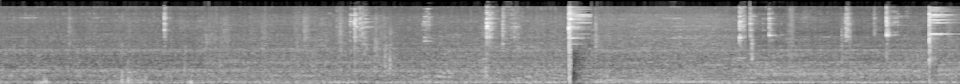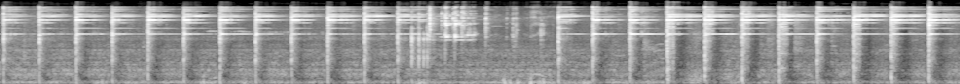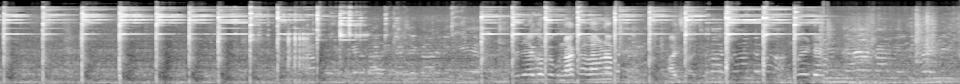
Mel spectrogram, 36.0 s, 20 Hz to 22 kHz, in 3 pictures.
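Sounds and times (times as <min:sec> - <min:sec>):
hammer ringing on steel: 0:07.1 - 0:07.4, 0:11.6 - 0:18.1, 0:19.0 - 0:28.7, 0:30.0 - 0:34.3.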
